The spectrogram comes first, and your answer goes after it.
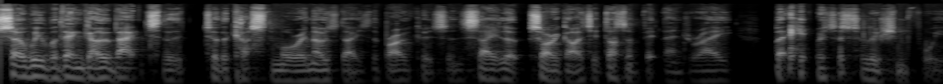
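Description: In an English accent, a man talks at a very fast pace with big swings in loudness, the sound dry and close with no echo. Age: 60s. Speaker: mortgage broker. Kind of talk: interview. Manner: repeats words when speaking.

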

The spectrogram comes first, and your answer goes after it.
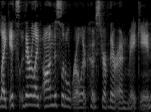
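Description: Against a quiet background, a woman speaks with a fairly high pitch and a bright, sharp tone. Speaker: podcast host. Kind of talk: casual chat. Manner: fast talker.

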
